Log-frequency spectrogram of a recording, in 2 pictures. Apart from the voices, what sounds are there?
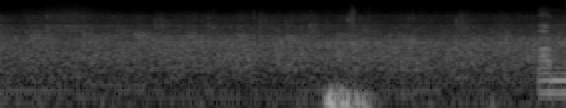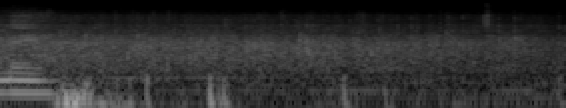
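audience applauding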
